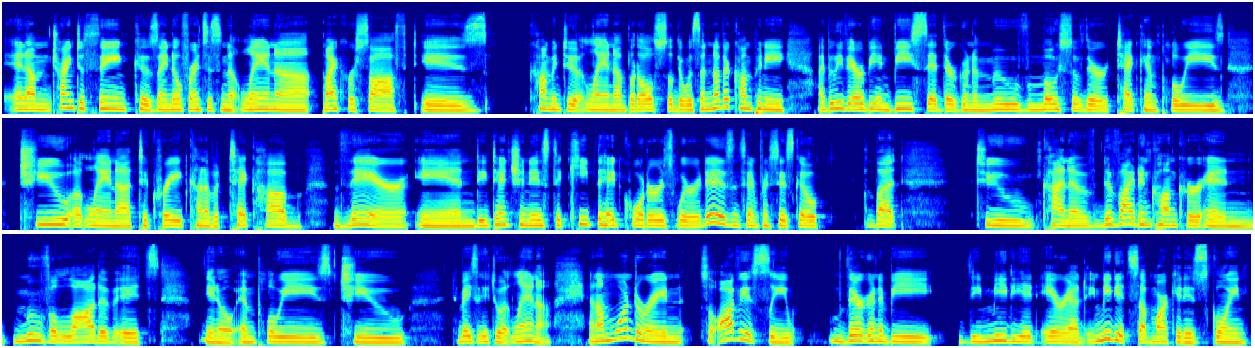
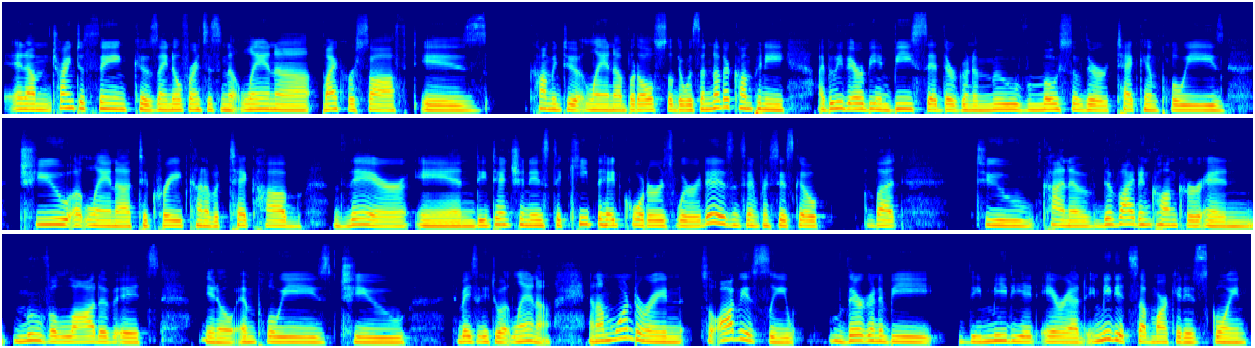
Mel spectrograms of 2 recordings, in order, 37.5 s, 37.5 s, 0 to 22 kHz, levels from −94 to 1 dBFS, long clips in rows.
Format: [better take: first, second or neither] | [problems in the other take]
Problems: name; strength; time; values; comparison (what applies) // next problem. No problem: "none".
first | muffled; very; fading above 1.5 kHz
